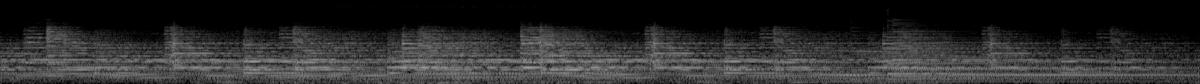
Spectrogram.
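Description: Church bell ringing in its belfry, struck about every half-second to second, each strike ringing on into the next.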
